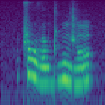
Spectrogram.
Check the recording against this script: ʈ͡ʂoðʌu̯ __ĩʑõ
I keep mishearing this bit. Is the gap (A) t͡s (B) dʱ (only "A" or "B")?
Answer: B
